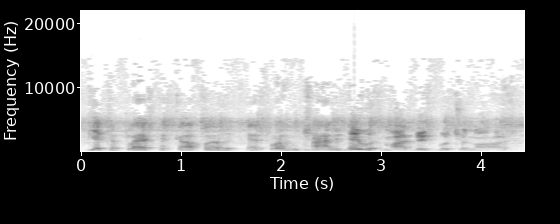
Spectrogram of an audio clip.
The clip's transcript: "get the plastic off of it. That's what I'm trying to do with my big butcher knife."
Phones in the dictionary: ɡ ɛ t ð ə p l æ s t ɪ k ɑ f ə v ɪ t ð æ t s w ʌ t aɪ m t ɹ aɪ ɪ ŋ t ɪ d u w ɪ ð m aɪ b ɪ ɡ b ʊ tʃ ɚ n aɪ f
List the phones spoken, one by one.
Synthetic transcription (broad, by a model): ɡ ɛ t ð ə p l æ s t ɪ k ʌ p ə v ɪ t ð æ t s w ʌ t aɪ m t ɹ aɪ ɪ ŋ t ɪ d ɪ w ɪ ð m aɪ b ɪ ɡ b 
